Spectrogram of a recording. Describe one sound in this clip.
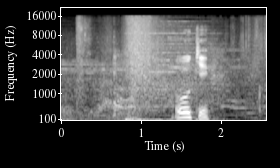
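A magic spell whooshes and hums loudly.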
